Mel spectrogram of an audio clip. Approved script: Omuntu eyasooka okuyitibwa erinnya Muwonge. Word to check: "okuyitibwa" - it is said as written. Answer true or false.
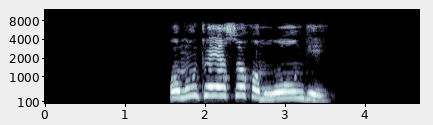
false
